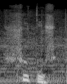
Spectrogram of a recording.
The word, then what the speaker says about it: Xutos: А произносится «шутуш» практически одинаково.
